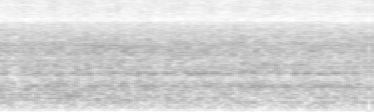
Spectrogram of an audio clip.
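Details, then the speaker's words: Used car, heard through open window: quiet, even idle with a smooth, unbroken hum and no ticking or knocking; normal idle. "bisa dipastikan Enggak ada masalah jenis ini Karena normal gitu apa suara mesinnya itu normal jadi halus begini"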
